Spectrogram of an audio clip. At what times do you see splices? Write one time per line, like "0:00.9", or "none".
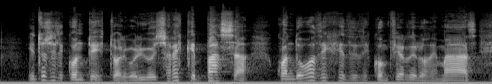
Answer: none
